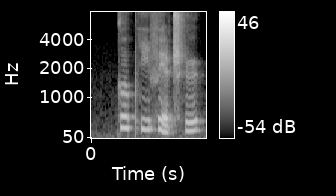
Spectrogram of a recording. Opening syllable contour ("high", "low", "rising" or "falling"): high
